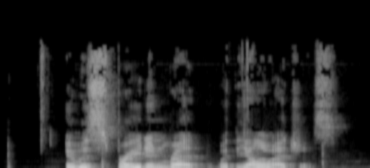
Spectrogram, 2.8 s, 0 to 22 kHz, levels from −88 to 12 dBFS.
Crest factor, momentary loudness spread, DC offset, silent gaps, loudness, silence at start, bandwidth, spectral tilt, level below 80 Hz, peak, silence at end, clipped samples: 16 dB; 10 LU; under 0.1%; none; -17 LUFS; 0.3 s; 16.5 kHz; -4 dB/octave; -60 dBFS; -2 dBFS; 0.3 s; under 0.1%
